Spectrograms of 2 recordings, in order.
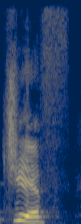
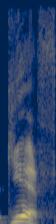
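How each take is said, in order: First: The word begins with a j sound. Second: The word begins with a hard g sound. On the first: The speaker calls it wrong. "not the GIF ... it's not fucking peanut butter" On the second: The speaker calls it right. "That's right, the GIF"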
